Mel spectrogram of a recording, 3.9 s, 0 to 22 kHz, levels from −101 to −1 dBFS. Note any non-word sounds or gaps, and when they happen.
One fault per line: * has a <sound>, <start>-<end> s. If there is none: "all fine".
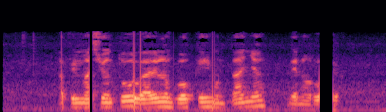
* has a dropout, 0.9-0.9 s
* has a dropout, 3.2-3.3 s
